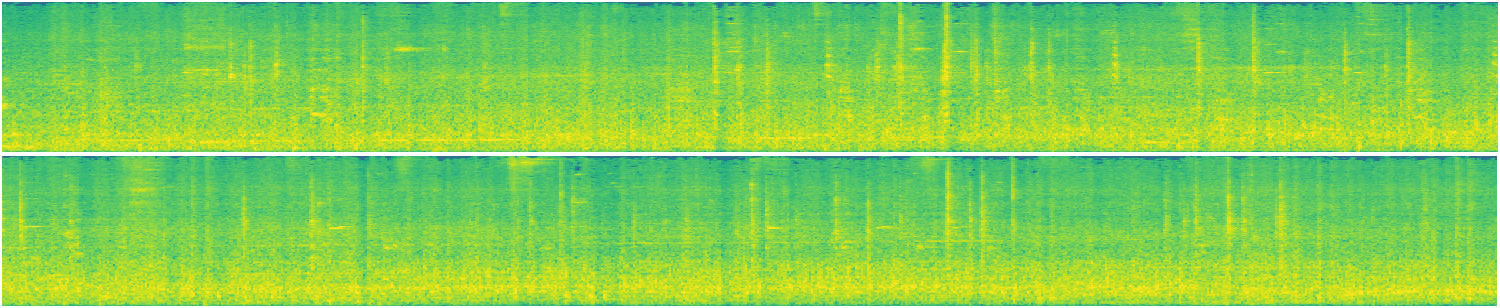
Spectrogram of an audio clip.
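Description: Meitetsu Gamagori Line electric train running along the track: a steady rumble with frequent short clicks of the wheels over the rail joints.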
